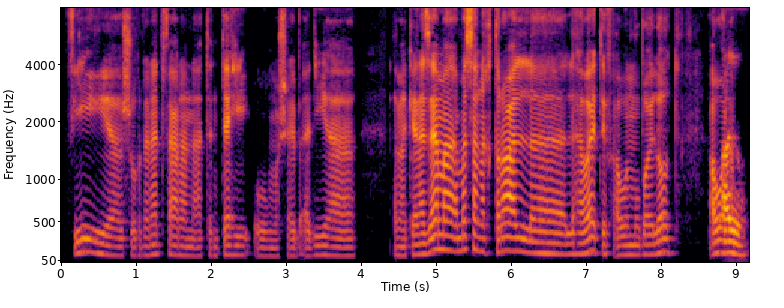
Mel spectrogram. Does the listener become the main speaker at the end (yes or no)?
no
